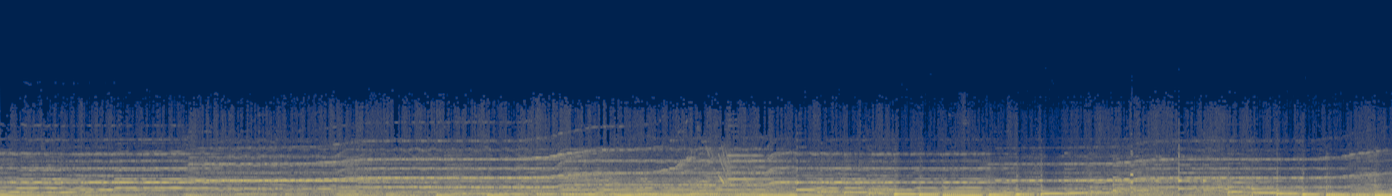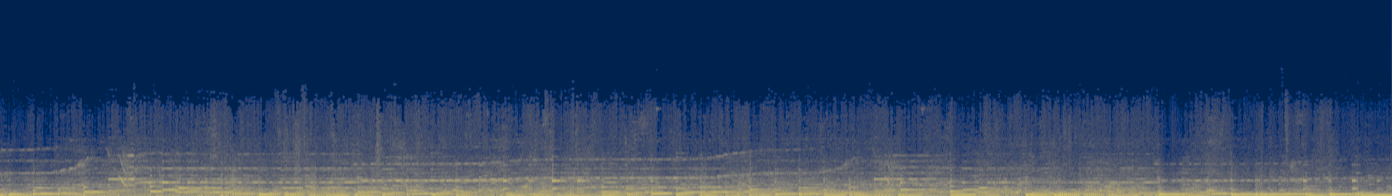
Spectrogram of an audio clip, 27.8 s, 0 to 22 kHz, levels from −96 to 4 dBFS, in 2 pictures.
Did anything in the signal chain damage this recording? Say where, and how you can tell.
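Yes. The damage is at the codec stage. Two short glitches interrupt the audio, from 11.30 to 11.33 s and from 15.24 to 15.27 s. Each lasts about 30 ms, close to one 26.1 ms MP3 frame. The sound breaks and resumes slightly further on. The likely cause is a broken MP3 bit reservoir. Frames were lost, and the next frame looked back for borrowed data. It found the wrong bytes and decoded garbage for that frame.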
